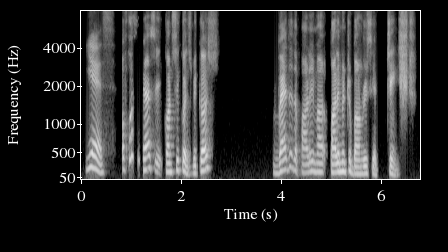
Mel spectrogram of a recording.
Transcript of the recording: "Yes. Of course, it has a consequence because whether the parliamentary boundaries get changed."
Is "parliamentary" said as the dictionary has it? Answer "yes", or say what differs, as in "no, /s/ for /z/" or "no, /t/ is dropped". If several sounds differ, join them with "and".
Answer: no, /l/ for /ɹ/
